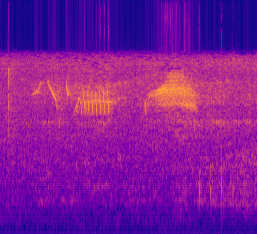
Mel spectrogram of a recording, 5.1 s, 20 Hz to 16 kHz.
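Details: White-tailed eagle at a nest camera at Altynychi on 9 July 2024, as a piece of ground squirrel is offered to a young bird. Thin, high-pitched, rapidly trilled chittering comes in two bursts, the second longer, over a soft steady background hiss.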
